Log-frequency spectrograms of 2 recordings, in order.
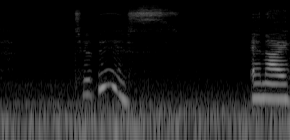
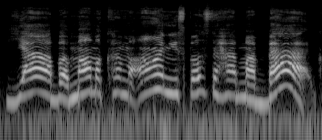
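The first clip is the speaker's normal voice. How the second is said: loud complaint; 6 semitones higher, 8 dB louder than usual. Retold or imitated. Scolding mom.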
